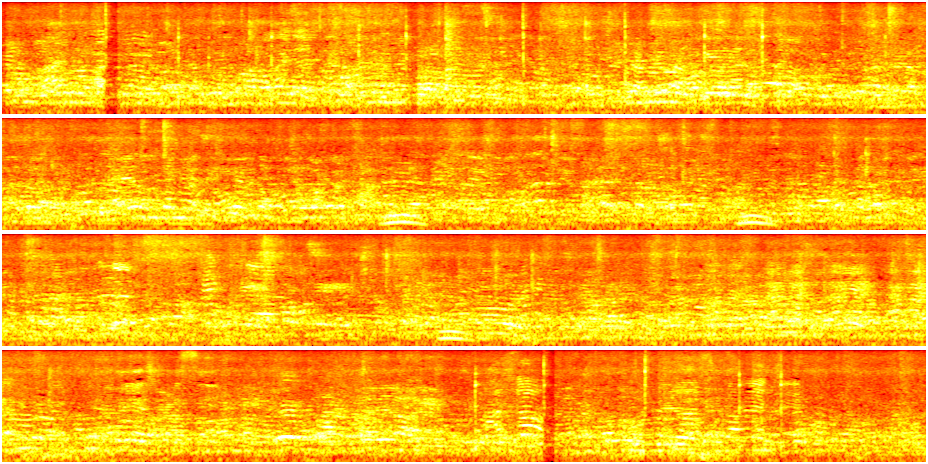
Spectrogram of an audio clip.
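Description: A heavy knife chops through fish onto a wooden block with dull thuds.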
